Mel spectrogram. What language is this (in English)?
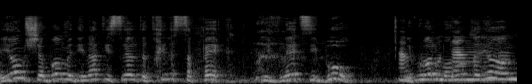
Hebrew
